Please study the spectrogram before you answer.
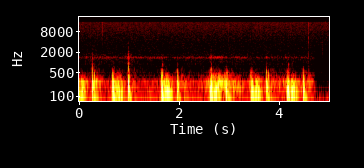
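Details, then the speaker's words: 7-year-old child with a normal heart, an innocent systolic murmur and sinus arrhythmia: S2 is clearly split during inspiration and single just after expiration, which is physiological splitting. "during inspiration the second heart sound is clearly reduplicated but appears single immediately after expiration"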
